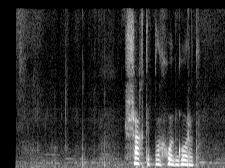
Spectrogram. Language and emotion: Russian, angry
